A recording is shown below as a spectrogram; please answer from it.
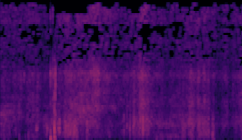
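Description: Footsteps crunching through deep snow, with one louder crunch about half a second in.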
